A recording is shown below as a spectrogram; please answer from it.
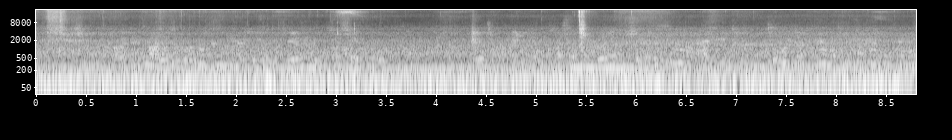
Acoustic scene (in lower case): bus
